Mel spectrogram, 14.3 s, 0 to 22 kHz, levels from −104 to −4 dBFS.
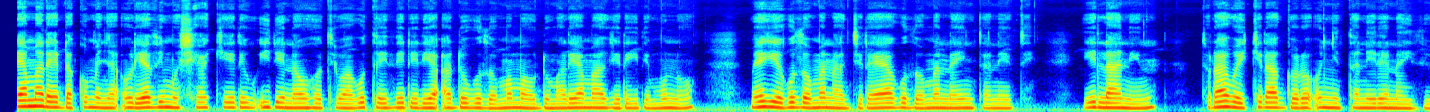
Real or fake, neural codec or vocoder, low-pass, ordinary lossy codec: real; none; none; none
